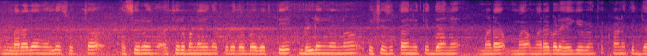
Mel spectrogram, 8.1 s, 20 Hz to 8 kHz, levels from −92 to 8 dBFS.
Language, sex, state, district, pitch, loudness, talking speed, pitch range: Kannada, male, Karnataka, Shimoga, 175 Hz, -14 LUFS, 150 wpm, 170-180 Hz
